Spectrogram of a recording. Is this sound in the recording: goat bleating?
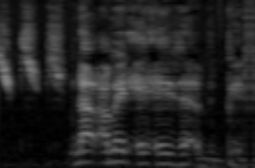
no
